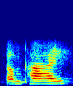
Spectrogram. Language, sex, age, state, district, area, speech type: Bodo, female, 45-60, Assam, Kokrajhar, rural, conversation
